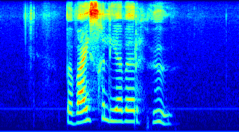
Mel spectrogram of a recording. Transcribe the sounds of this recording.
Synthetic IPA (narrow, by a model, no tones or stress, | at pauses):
b̥əvəjsχəliəvərɦu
